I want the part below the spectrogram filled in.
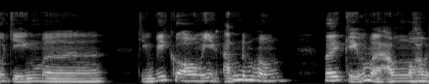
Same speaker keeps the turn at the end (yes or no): yes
